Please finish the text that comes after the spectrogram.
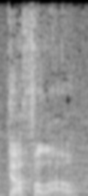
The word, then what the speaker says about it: Duffalo: san francisco giants is jim duffelo that rhymes with buffalo at the ballpark we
